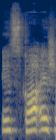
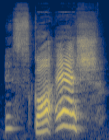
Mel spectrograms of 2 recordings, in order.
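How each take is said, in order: First: "Scottish" punched higher and louder; stress on Scottish. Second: "Scottish" drawn out slow, high and loud; stress on Scottish. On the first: Insisting to cohost he is Scottish, punchy stress. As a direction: hit "Scottish" firmly. Repeating with emphasis. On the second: Stressing that the actor is Scottish, slow and loud. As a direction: lean hard on "Scottish", stretched. Stressing Tennant's true nationality. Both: Real, not acted.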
